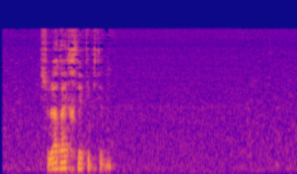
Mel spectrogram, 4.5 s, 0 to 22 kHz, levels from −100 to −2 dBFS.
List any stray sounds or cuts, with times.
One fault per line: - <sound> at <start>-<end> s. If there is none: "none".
none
